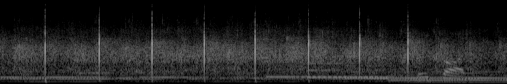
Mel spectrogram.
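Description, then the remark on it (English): A church audience gives Jesus a round of applause after a prayer, clapping steadily for several seconds, a dense wash of clapping over sustained low organ chords, with a sharp rhythmic click recurring about twice per second. “Come on, can we give Jesus a round of applause today?”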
